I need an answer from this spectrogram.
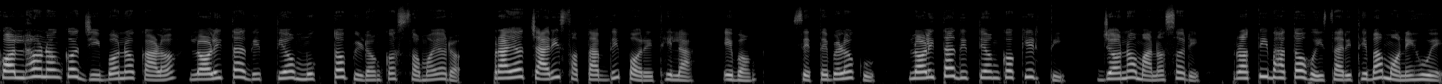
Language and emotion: Odia, neutral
